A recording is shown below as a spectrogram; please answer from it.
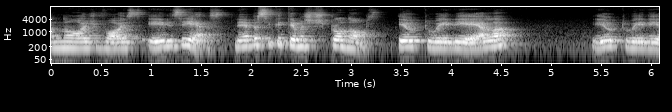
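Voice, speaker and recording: A woman teaching Portuguese grammar to pupils in a Brazilian accent, patiently spelling out word endings and checking in with "né?" and "tá?". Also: medium pitch. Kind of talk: explaining homework to pupils. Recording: echoey room.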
